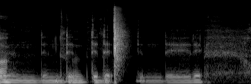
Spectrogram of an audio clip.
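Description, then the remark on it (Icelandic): A sharp, bright drum rim click, struck with a stick on the rim, cracks out once in a song mix, sitting prominently far forward in the mix over a sustained sung melody and accompaniment. “og þetta er svo framalega í mixinu þessi smellur sko, já, þetta, er svo, þetta er svona gerðarsánd það er slegið, þú veist, með, með kjöða og gjörð”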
